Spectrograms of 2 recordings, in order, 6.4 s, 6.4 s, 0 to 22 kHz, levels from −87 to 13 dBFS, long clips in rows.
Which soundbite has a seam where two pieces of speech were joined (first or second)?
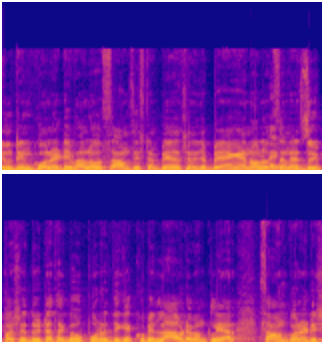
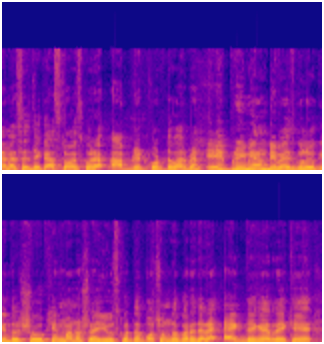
second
